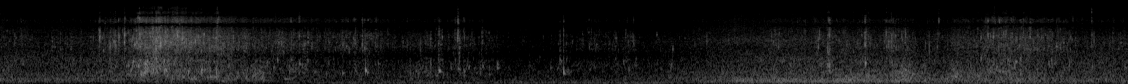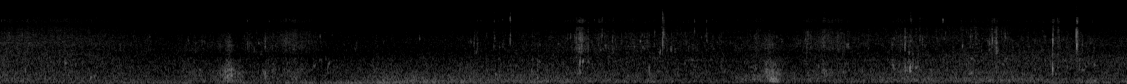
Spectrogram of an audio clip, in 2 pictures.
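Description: Gentle sea waves lap and splash against a shore in soft, uneven washes, with occasional brighter slaps of water and a faint breeze behind them. No voices are heard.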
